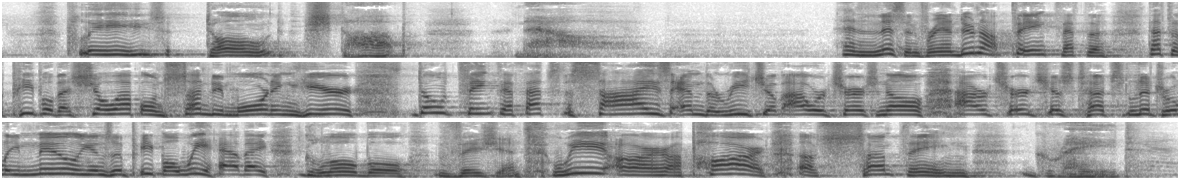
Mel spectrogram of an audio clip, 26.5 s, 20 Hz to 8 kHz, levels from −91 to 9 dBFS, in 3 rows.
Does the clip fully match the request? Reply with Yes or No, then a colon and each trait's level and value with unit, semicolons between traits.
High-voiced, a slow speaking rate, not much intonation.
No: high, 215 Hz; slow, 125 wpm; average, 5.3 semitones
